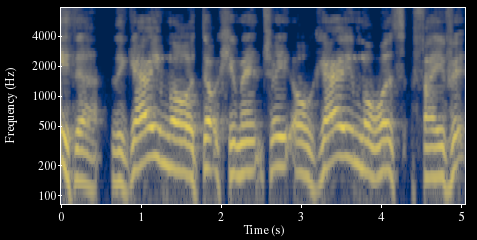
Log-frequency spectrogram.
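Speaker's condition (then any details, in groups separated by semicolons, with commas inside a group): ALS; speech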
